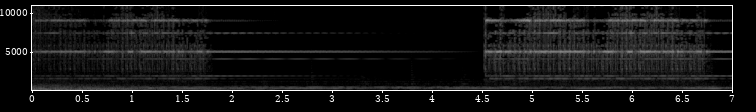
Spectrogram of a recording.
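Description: A telephone rings twice with a pause between, a steady, fairly loud electronic trill, with a low hum underneath and no voices.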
